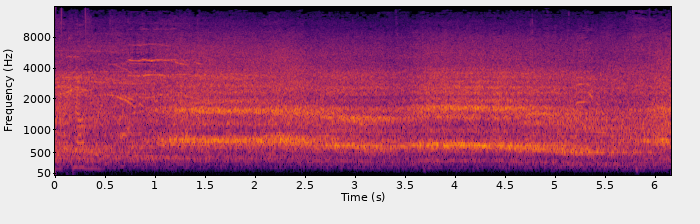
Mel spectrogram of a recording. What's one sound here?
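A large stadium crowd sings and chants loudly.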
